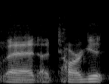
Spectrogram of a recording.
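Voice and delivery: ordinary talk, nothing marked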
